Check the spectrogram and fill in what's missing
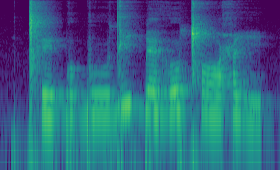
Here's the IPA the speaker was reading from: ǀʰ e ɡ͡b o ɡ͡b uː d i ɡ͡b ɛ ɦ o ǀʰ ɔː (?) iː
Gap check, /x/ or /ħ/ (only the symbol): ħ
